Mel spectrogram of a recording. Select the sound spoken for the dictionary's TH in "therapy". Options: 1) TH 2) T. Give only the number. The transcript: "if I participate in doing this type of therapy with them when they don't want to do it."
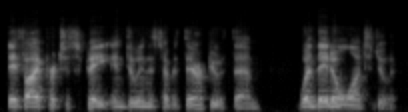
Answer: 1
